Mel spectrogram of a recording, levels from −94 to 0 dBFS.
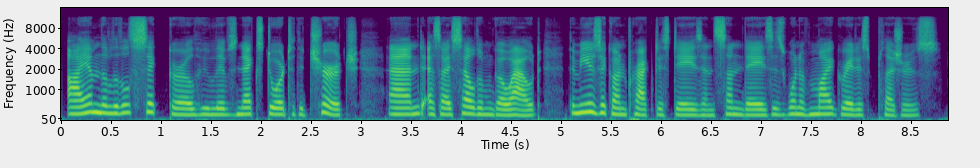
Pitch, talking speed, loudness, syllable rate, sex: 200 Hz, 215 wpm, -19 LUFS, 5.3 syllables/s, female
